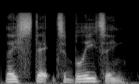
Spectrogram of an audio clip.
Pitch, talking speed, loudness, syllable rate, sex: 105 Hz, 175 wpm, -18 LUFS, 4.2 syllables/s, male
